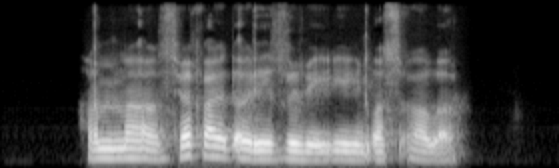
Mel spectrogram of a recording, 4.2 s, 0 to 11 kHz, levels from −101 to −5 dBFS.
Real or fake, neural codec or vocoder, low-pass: fake; autoencoder, 22.05 kHz, a latent of 192 numbers a frame, VITS, trained on one speaker; 9.9 kHz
